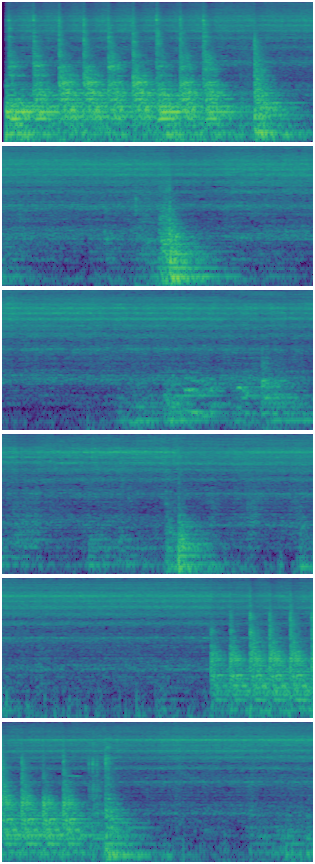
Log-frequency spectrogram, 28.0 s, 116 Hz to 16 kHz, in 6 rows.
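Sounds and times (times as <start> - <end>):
welding arc crackling hiss: 0.1 - 27.9.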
